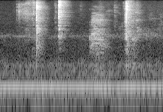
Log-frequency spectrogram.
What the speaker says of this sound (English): Oh, I hate scissors.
